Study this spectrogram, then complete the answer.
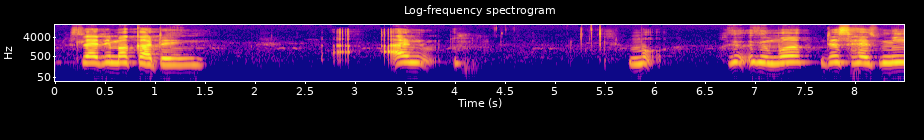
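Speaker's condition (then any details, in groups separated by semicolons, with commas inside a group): Traumatic brain injury; accident; speech fully slurred early, much improved now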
